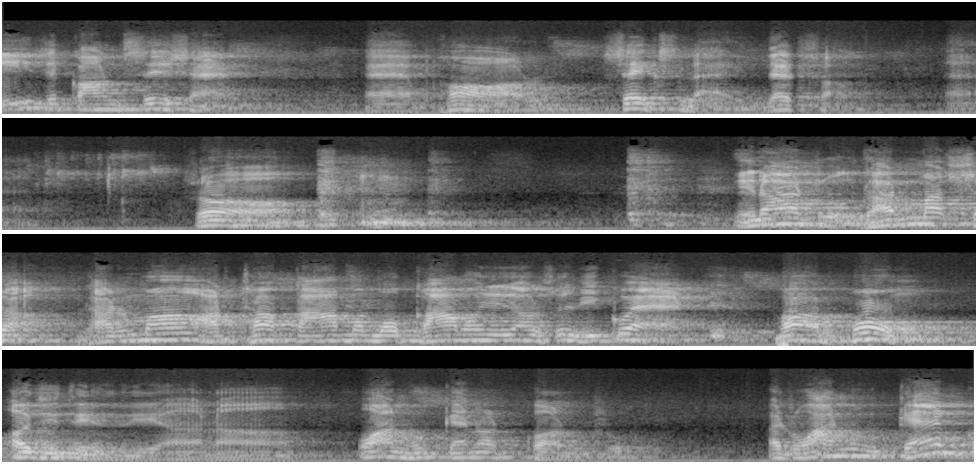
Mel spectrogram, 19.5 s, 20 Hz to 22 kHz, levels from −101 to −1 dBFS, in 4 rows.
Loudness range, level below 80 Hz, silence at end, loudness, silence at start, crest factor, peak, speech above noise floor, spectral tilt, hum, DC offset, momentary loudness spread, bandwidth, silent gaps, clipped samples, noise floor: 7 LU; -48 dBFS; 0 s; -23 LUFS; 0 s; 22 dB; -4 dBFS; 26 dB; -4.5 dB/octave; none; under 0.1%; 16 LU; 12 kHz; none; under 0.1%; -50 dBFS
